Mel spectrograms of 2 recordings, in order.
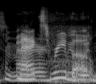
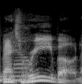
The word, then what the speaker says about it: Max Rebo: And of course, the greatest Muppet of all time, Max Grebo. – Yes. – Mm-hmm. – Is that right? Did I say his name right? Yep. No. Did I? – Max Rebo. – Max Rebo, not Grebo.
